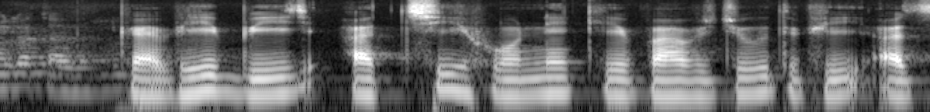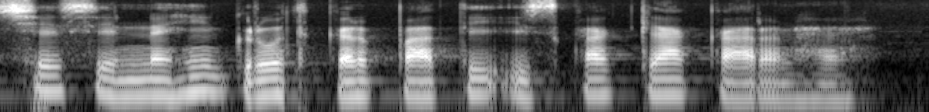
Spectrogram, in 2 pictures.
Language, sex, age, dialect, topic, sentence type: Magahi, male, 25-30, Western, agriculture, question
